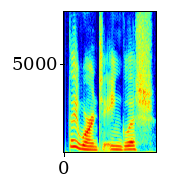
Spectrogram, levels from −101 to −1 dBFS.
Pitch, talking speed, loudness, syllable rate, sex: 215 Hz, 155 wpm, -17 LUFS, 5.0 syllables/s, female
